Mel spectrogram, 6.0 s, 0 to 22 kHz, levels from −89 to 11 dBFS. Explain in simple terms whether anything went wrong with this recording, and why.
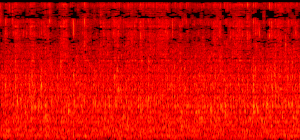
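Yes, something went wrong. From start to finish, the sound has plainly audible WMA compression damage. It was likely squeezed down with the Windows Media Audio codec to save space. This kind of codec saves space by throwing away detail it judges unimportant. Here it threw away too much. The result rings and smears, so sharp moments lose their edge. A hiss swells and fades along with the sound itself.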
